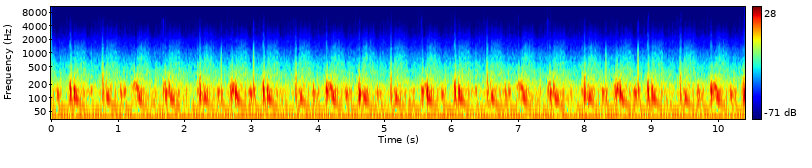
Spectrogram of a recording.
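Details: Womb-sound sleep aid for babies with white noise: soft muffled steady low heartbeat thumps at about 125 a minute under a whooshing hum of flowing sounds, as heard in the womb.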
